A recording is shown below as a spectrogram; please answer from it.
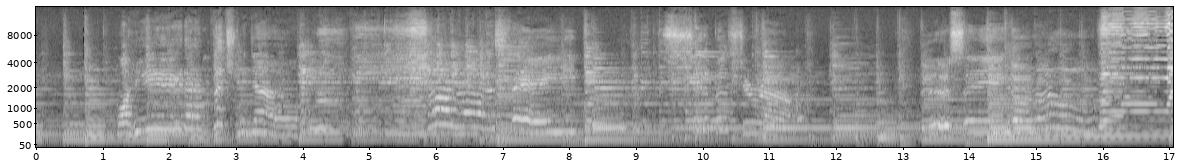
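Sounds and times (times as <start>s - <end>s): acoustic guitar slow blues: 0.0s - 17.0s
sliding bending guitar melody: 0.0s - 17.0s.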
